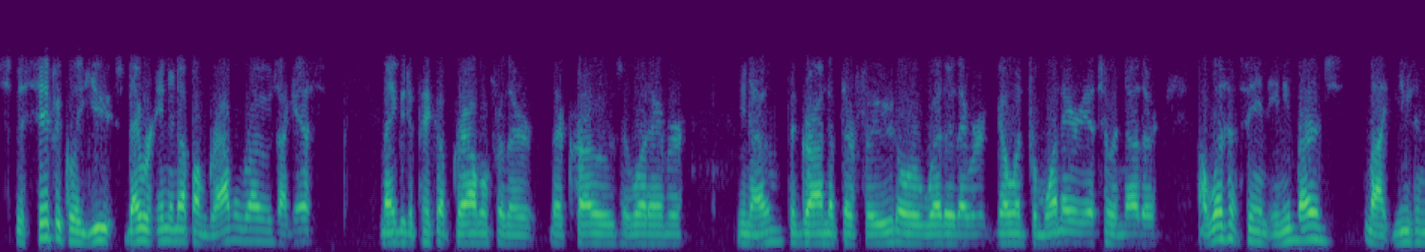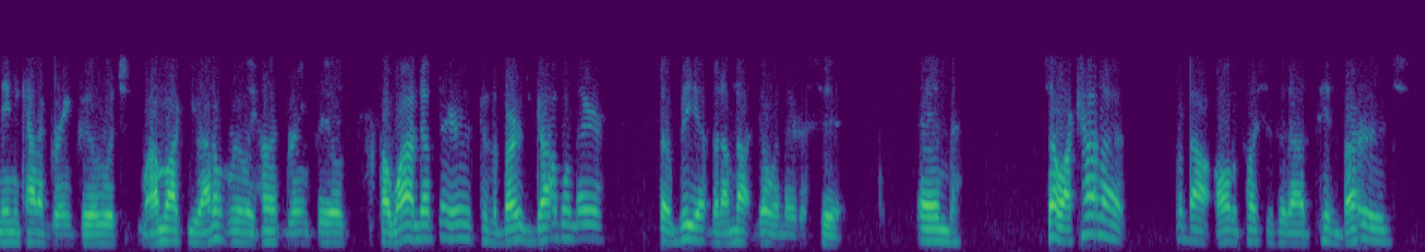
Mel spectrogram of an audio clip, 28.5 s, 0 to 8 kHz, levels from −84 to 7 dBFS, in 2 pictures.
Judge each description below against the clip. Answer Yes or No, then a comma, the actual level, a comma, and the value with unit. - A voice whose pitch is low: Yes, low, 125 Hz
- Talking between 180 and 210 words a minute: Yes, average, 190 wpm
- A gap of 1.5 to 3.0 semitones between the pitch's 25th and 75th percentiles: No, average, 4.1 semitones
